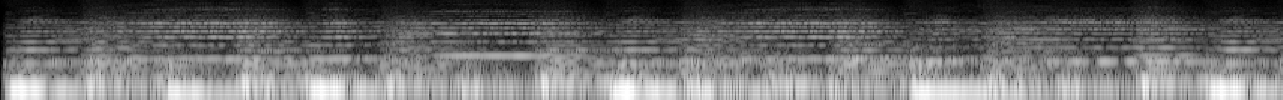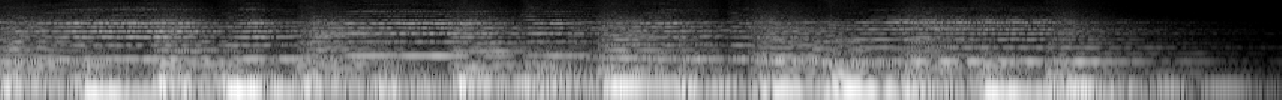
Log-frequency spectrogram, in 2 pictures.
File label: happy soft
